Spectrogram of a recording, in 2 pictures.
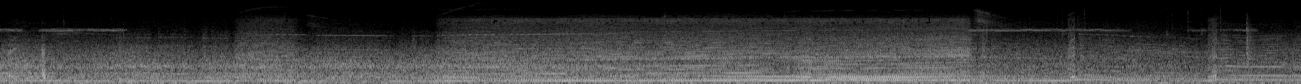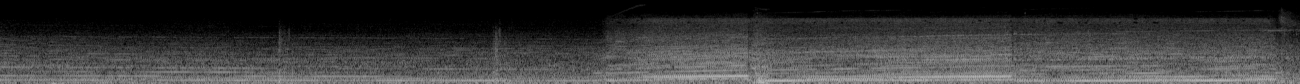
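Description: A TCR race car at Watkins Glen runs near full throttle, its engine droning loud and close from inside the car, climbing in pitch through the gears with brief dips at upshifts and a lift near the end.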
